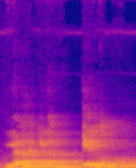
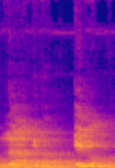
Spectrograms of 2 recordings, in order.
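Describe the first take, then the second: The two takes are said the same way.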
